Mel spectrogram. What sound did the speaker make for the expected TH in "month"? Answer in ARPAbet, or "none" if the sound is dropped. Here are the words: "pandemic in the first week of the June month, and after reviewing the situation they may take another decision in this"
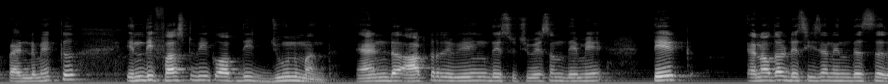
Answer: T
